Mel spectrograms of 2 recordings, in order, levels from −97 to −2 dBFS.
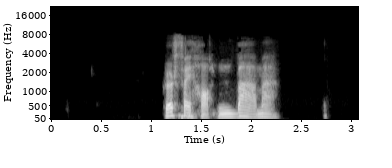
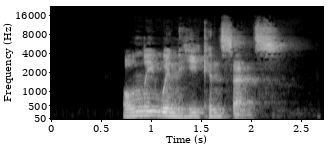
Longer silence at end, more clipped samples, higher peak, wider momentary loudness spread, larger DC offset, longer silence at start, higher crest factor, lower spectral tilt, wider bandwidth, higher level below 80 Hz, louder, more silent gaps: first, 0.8 s vs 0.4 s; neither; first, 0 dBFS vs -8 dBFS; about the same, 7 LU vs 7 LU; neither; first, 1.15 s vs 0.75 s; about the same, 20 dB vs 18 dB; first, -7.5 dB/octave vs -3 dB/octave; second, 8 kHz vs 15.5 kHz; first, -46 dBFS vs -64 dBFS; first, -19 LUFS vs -24 LUFS; neither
